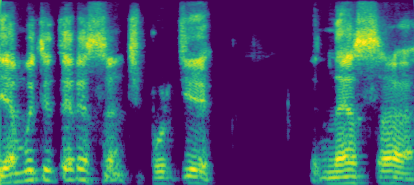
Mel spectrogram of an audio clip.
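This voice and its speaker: The man's pitch swings very widely, and the sound is dry and close with no echo. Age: 80s+. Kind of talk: testimony. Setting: online video event. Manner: halting, many fillers.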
